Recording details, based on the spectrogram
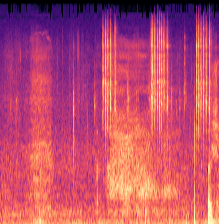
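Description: Ratchet wrench clicking while tightening a glow plug on a Dacia, with bursts of rapid close ratcheting clicks in three separate strokes, loud and alone.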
